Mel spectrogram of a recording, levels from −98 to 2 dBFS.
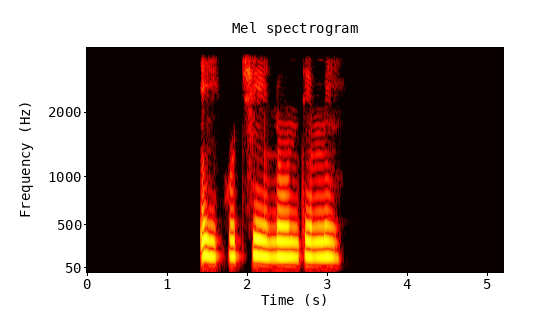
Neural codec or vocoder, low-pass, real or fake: none; 3.6 kHz; real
